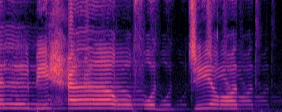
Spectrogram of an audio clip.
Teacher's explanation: جیم حرف قلقلہ مشدد ہے تو یہاں پر قلقلہ خوب جماؤ کے ساتھ ادا کریں گے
